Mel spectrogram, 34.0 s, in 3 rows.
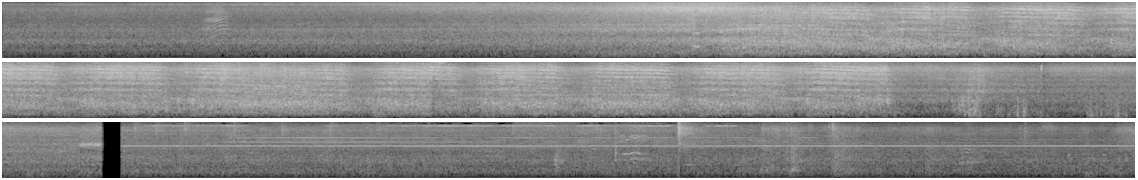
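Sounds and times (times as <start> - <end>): train wheels rumbling on rails: 3.0 - 27.0.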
